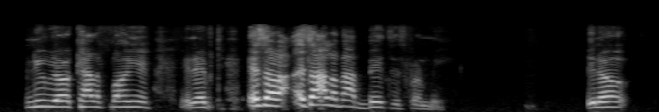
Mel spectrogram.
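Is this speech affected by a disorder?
Yes: cerebral palsy.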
